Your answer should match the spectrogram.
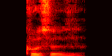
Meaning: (adjective) feminine singular of causeur; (noun) 1. female equivalent of causeur 2. causeuse, love seat
- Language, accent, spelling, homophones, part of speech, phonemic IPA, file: French, France, causeuse, causeuses, adjective / noun, /ko.zøz/, LL-Q150 (fra)-causeuse.wav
